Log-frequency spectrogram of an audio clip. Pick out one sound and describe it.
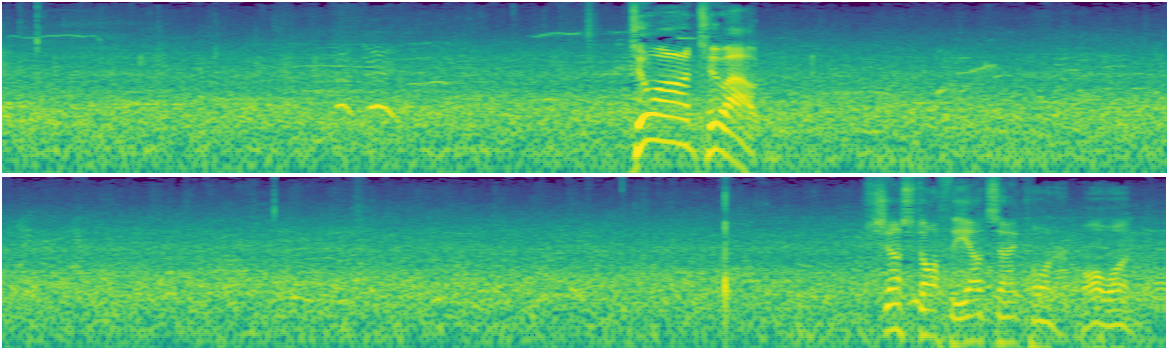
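A large stadium crowd murmurs.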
